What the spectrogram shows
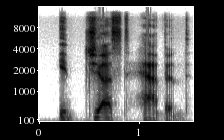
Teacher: emphasizing just to show it was very recent. It highlights the immediacy of the situation.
